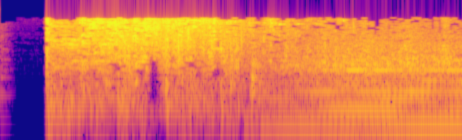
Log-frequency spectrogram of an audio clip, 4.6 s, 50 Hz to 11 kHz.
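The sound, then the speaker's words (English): Window glass smashes in a smash-and-grab burglary break-in, one sudden, loud crash after a brief silence, with shards scattering and tinkling, then a low engine drone swells steadily underneath until the end. “one in every 50 homes will have a break-in this year. Burglars call it smash and grab.”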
